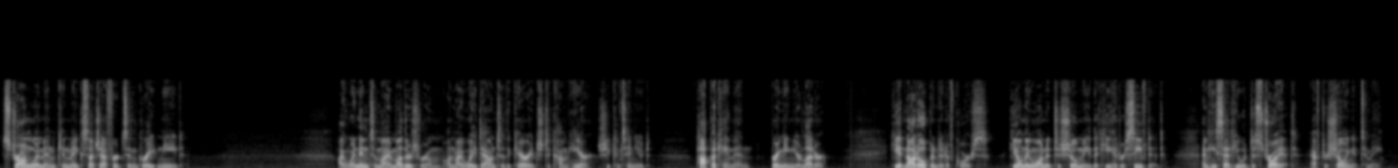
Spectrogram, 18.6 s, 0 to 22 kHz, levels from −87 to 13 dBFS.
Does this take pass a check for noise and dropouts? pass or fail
pass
